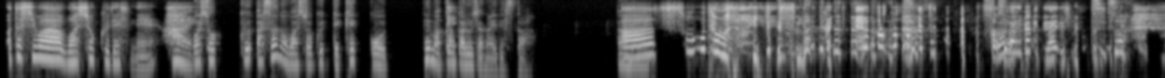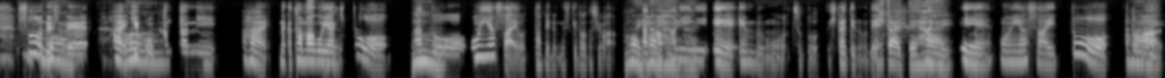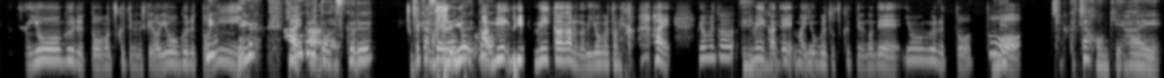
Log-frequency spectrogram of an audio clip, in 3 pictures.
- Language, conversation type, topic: Japanese, unstructured, 料理を趣味にすると、どんな楽しみがありますか？
- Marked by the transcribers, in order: laughing while speaking: "そうではないですね。 そんなにかけてないですね、私"; laugh; other background noise; unintelligible speech; laughing while speaking: "そう。そう"; other noise; unintelligible speech; laughing while speaking: "作ってます"; stressed: "めっちゃくちゃ"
